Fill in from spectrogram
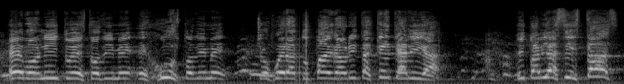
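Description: A man with a Peruvian accent doing a stand-up comedy routine, loudly mock-scolding and teasing audience members on a television set. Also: very high voice, steady tone, fairly quick. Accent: Peruvian Spanish. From Peru. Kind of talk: street-style comic routine with the audience. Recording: loud crowd and noise behind the voice.

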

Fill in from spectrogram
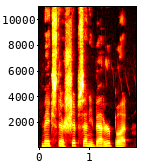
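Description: A young man with a fairly high, slightly strained voice and fairly even intonation hosts a strategy game let's-play at normal speed in a dry recording. His commentary is casual and chatty, with self-deprecating remarks and comments aimed at the computer rivals.

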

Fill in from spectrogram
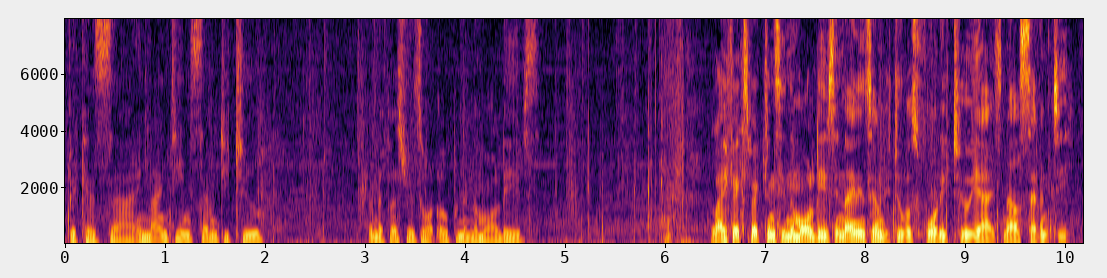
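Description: This is a mellow, mid-range male voice going a bit fast, belonging to a vlogger from Sri Lanka. He chats informally while walking resort garden paths, often repeating himself, with the handheld camera's mic capturing him from behind it. Background noise comes through clearly.

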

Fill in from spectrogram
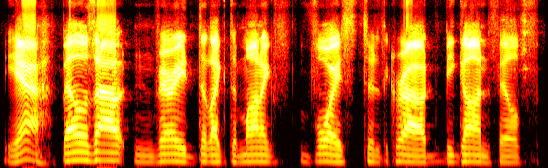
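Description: A man's voice: medium pitch, steady tone, unhurried, sharp tone, smooth, no room sound. A man running a tabletop game as game master, narrating casually with fillers.

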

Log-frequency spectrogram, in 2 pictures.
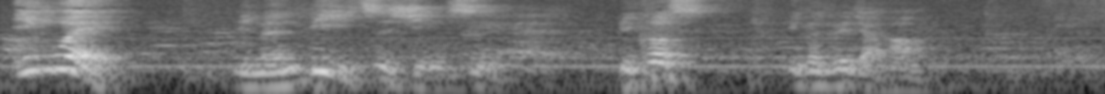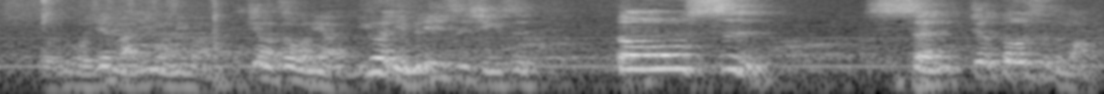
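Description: A man teaching a Bible lesson in a church Sunday school, lively, often asking the audience questions and joking. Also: medium pitch, fairly quick, pauses often, over music. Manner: lively, asks the audience questions, repeats words, jokes. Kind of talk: sermon-style Bible lesson. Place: church hall. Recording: echoey room from a distance, faint ambience.

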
